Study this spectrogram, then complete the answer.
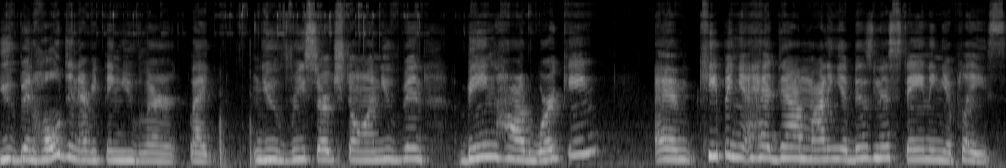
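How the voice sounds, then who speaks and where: With a somewhat breathy, fairly high voice, the woman talks fairly slowly, her pitch varying in an ordinary way. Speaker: tarot reader. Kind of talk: tarot reading monologue. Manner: casual, thinking aloud with fillers; stumbling over words at times.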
